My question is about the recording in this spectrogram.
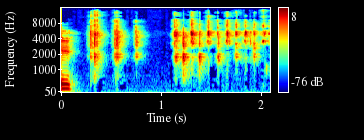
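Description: Small plastic plug-in wall adapter being handled and shaken. A few separate light clicks come first, then from about a second in a quick run of rapid plastic clicks and rattles.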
